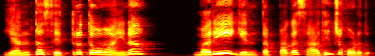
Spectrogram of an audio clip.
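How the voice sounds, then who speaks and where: A woman's voice: on the high side, animated, a little slow, warm tone, dull audio. A woman voicing a sulky, suspicious young husband who complains sarcastically, in a storybook reading. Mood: grumbling.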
